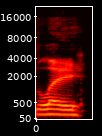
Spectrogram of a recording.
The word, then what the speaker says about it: Leigh: your name right yeah you said lay right l-a-y yeah that's how you say it a lot of people call me but so how did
